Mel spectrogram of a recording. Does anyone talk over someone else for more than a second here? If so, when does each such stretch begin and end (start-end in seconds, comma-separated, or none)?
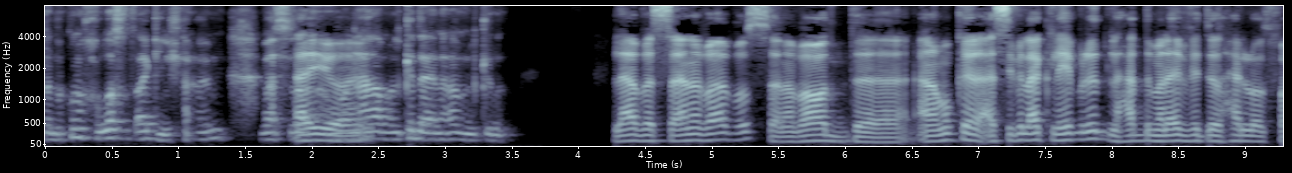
none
